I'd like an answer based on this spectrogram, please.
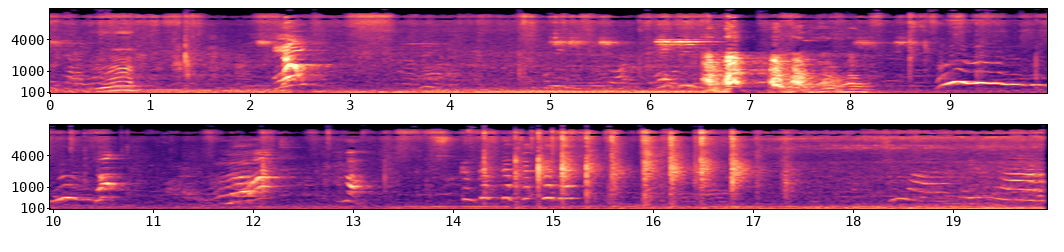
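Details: Shimba, a long-coated German Shepherd, playing with his best buddies: scattered barks, then higher whimpering yips and rising whines, over steady human talking and chatter.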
